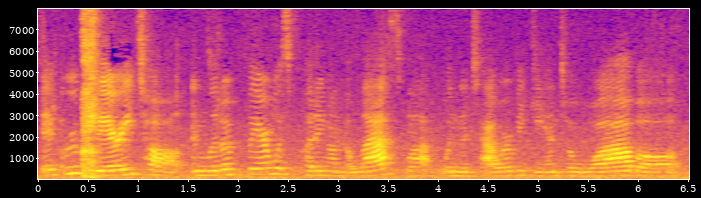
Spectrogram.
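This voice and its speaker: A woman's voice: mid-range voice, steady tone, unhurried. A woman teacher reading a story aloud to children, wondering aloud and prompting them as she goes. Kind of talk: interactive read-aloud to children. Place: classroom with children present. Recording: roomy, noisy classroom from far off.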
